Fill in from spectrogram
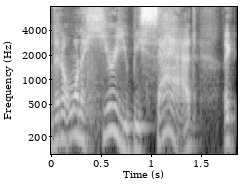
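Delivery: ordinary talk, nothing marked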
